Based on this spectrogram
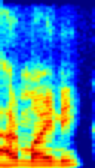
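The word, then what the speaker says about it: Hermione: फिर winter stele, जो character हरमाइनी, उसका प्रोनाउंसिएशन भी क्या, हरमाइनी, वो उसको भी हिडन कंडीशन में रखा, और वो she remain in hidden condition for 16 years.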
